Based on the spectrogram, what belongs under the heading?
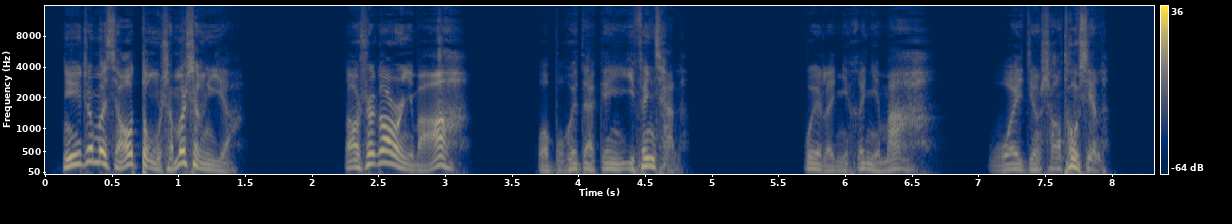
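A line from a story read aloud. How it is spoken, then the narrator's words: Furious outburst. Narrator (Chinese): 刘天全呢，则先是被儿子的撒谎给激怒了，一听二十万更是大发雷霆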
